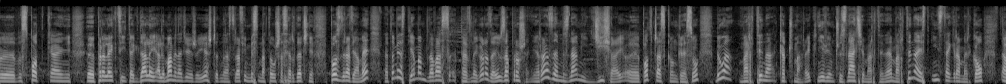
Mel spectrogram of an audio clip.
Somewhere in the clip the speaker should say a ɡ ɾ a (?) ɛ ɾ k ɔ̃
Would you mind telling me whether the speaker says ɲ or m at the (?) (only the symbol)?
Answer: m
